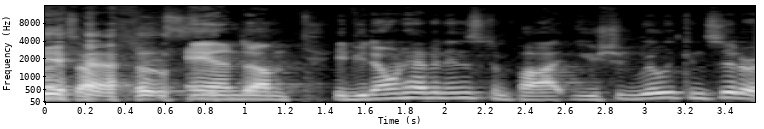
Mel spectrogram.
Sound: laugh

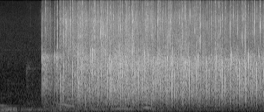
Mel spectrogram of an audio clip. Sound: clapping

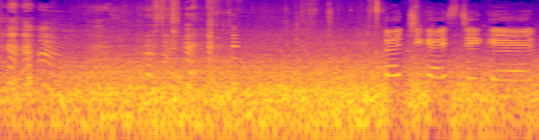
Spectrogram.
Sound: laughter

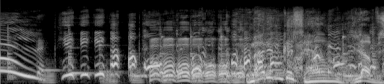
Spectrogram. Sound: all laughing

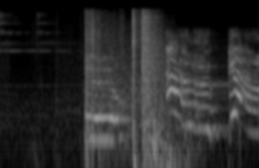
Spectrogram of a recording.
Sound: bang

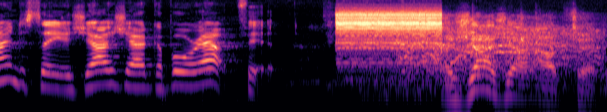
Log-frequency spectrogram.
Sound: buzzer

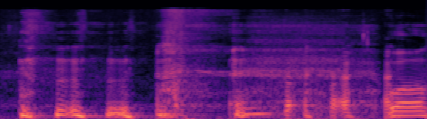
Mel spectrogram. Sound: both chuckling

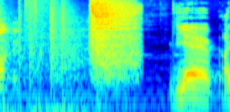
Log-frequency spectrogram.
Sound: sigh

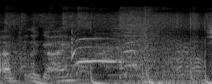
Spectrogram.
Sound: screams

